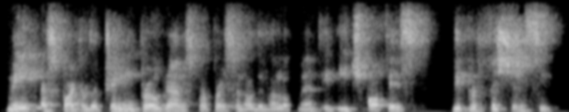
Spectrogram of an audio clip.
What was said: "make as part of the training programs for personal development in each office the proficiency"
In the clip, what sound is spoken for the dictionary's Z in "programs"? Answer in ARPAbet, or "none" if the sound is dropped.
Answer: S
